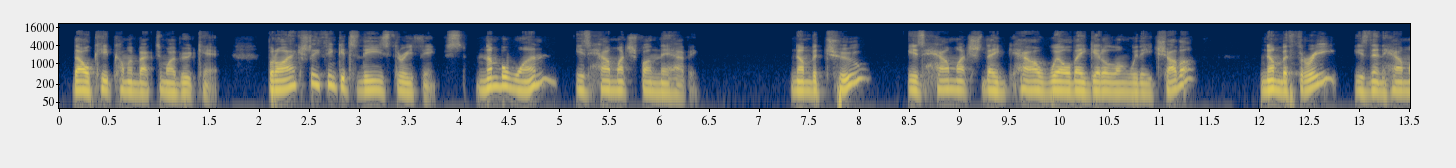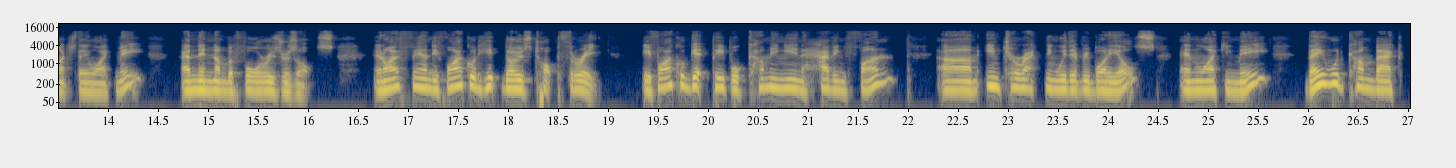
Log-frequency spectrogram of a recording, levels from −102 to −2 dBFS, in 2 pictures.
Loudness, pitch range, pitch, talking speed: -23 LUFS, 120-155 Hz, 130 Hz, 185 wpm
